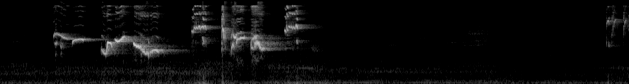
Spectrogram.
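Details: Chestnut-capped thrush (Zoothera interpres) song: a bright twisting whistled phrase, then a burst of rapid, varied chirps and slurs, a few seconds of silence, and another note starting at the end.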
